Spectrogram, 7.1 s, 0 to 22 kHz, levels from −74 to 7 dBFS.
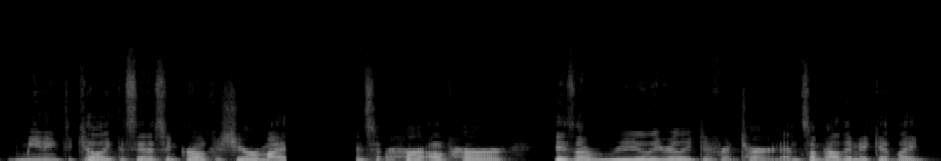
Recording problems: muffled; slightly; fading above 2.5 kHz
audio cutting out; at 2 s for 0.5 s

